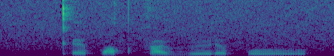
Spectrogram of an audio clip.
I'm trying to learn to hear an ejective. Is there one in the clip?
yes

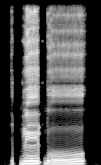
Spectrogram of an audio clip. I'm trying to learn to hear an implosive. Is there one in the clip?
yes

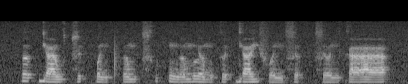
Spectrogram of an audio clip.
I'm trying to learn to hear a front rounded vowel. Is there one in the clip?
no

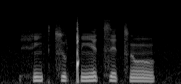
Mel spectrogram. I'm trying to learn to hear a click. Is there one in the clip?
yes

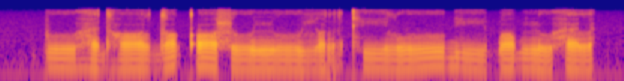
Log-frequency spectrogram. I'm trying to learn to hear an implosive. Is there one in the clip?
yes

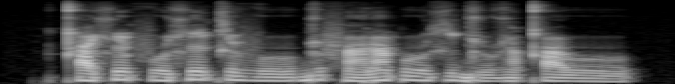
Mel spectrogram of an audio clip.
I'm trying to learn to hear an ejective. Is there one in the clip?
no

